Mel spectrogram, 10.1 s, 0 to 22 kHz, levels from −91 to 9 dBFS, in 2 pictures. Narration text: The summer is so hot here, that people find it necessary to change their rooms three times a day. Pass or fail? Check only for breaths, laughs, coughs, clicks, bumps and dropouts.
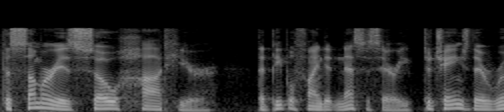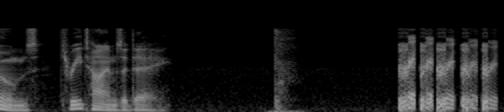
fail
